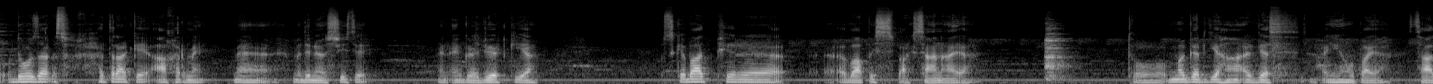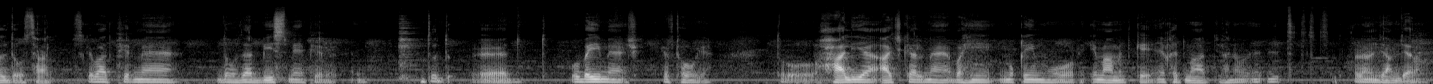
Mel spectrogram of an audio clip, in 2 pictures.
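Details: Adult male imam, Urdu speaker, with a stammer since about age 12 that began while memorizing the Quran; treated by various doctors; sound repetitions and pauses before a word: stuttering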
